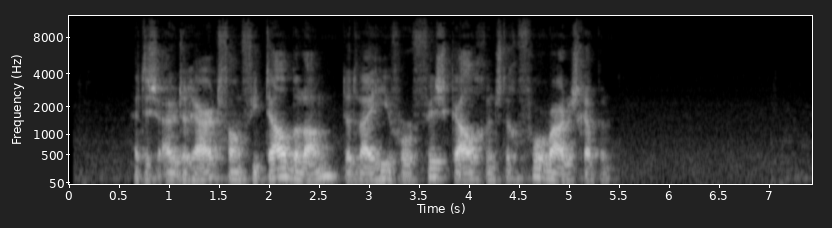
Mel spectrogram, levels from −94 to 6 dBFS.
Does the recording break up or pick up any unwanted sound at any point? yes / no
no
